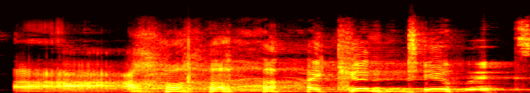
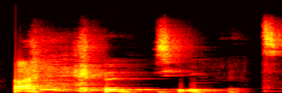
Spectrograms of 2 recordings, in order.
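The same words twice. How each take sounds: First: High laughing, slow. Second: Breathless, slow and whispery; out of breath. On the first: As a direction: laugh through the words. Laughing at own failure. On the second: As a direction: gasp it out spent. Repeated breathlessly after laugh. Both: Real, not acted.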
